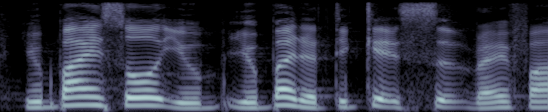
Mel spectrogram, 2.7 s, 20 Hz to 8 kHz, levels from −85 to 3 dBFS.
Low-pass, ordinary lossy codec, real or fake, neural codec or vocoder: 7.2 kHz; none; real; none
